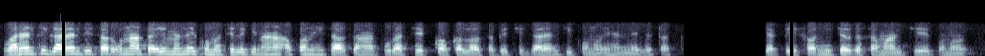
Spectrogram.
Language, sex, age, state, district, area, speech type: Maithili, male, 18-30, Bihar, Madhubani, rural, conversation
